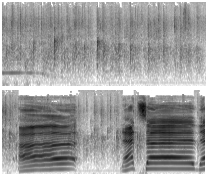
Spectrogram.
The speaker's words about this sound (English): Round of applause for Alex and his bold prediction,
